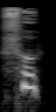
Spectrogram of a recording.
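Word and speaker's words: vun: And so here we add the preposition von, von, but with the N rule, we will pronounce it fu, fu.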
